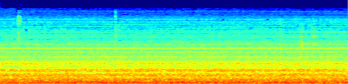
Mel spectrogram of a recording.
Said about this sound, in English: So taxiing on down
